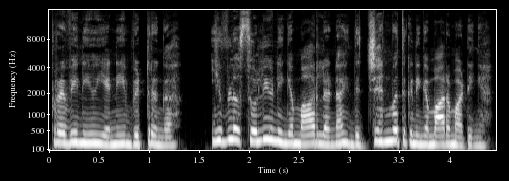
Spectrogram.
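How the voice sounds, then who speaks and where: A woman's voice: sits high, expressive, fast, a bit bright. An actress playing a defiant young woman standing up to her father over her marriage, in a dubbed film drama. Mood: cold resolve. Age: young adult. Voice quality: pleading, defiant. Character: defiant young daughter who married for love. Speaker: daughter. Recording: film soundtrack with music behind.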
